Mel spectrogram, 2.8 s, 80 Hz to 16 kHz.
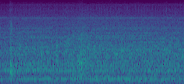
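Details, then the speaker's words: Van idling smoothly right after being jump-started with a Cen-Tech 750 peak amp jump starter from a badly drained battery; quiet, even, steady hum with no misses or knocks; normal idle. "Okay, so the van is running, that's a good thing."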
